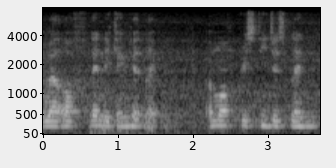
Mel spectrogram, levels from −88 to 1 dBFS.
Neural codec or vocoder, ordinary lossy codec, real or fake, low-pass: none; Opus, 64 kbps; real; 7.2 kHz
